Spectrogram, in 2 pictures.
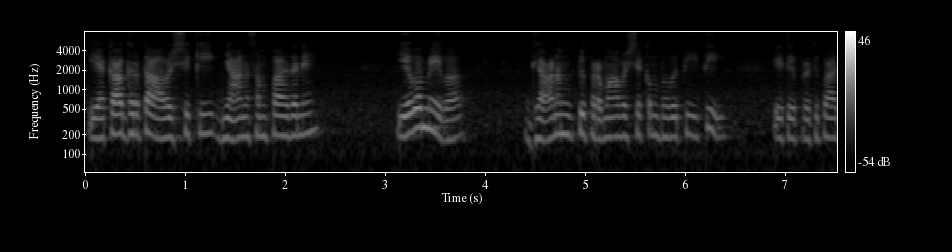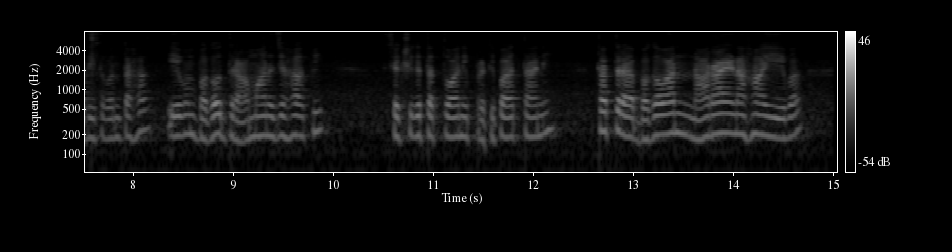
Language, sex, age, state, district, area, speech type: Sanskrit, female, 60+, Andhra Pradesh, Chittoor, urban, spontaneous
